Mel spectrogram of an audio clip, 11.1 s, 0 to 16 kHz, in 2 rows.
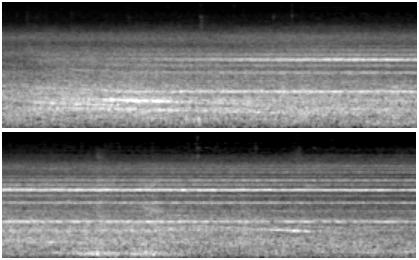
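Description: Keihan 8000 series electric train running, with a steady high ringing squeal from the wheels and short falling whines about a second in and again near the end.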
